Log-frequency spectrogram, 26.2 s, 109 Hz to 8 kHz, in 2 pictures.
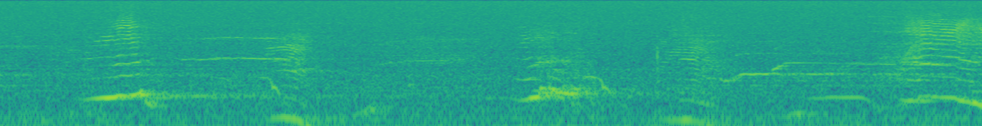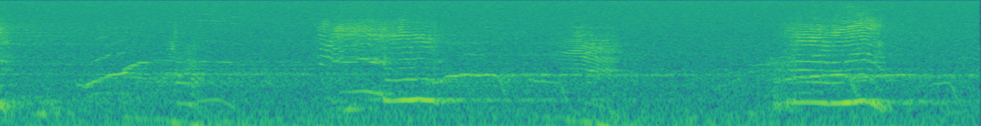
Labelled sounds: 1.3	4.1	humpback whale, 0.83 to 3.5 kHz
5.3	5.7	humpback whale, 0.93 to 1.1 kHz
7.1	7.7	humpback whale, 0.80 to 1.2 kHz
10.3	10.9	humpback whale, 0.80 to 0.99 kHz
11.5	11.7	humpback whale, 0.86 to 0.96 kHz
12.0	13.1	humpback whale, 0.83 to 4.2 kHz
14.4	15.1	humpback whale, 0.80 to 1.3 kHz
17.4	18.9	humpback whale, 0.80 to 3.2 kHz
20.6	21.2	humpback whale, 1.2 to 1.8 kHz
23.1	24.9	humpback whale, 0.80 to 4.2 kHz

